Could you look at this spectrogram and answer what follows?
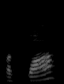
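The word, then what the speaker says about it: Fuqua: paul and i'm sure i'm saying his last name wrong it's f-u-q-u-a so fakwa danny told paul that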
